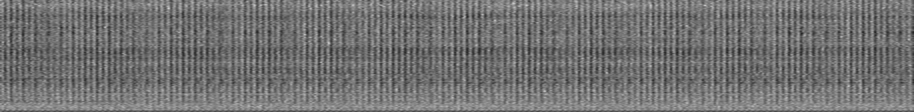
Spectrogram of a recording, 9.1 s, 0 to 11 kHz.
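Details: IH 2544 tractor engine at steady idle: a regular knock, about two to three per second, rides over the idle; the source of the knock is still not determined.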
